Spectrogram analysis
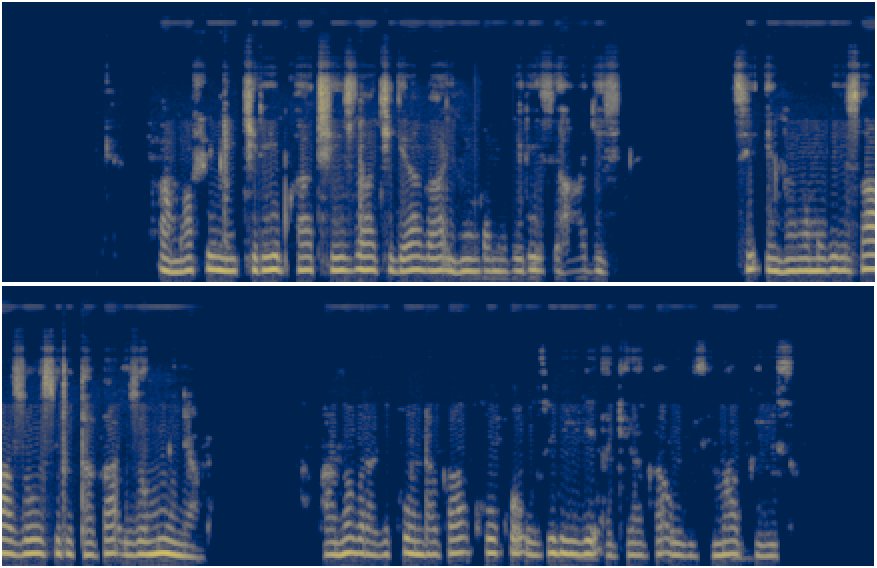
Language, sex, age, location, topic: Kinyarwanda, female, 50+, Musanze, agriculture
